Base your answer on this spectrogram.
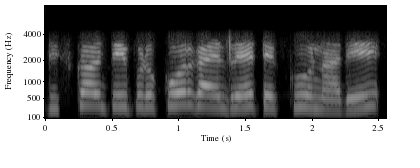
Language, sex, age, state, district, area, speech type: Telugu, female, 18-30, Andhra Pradesh, Sri Balaji, rural, conversation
